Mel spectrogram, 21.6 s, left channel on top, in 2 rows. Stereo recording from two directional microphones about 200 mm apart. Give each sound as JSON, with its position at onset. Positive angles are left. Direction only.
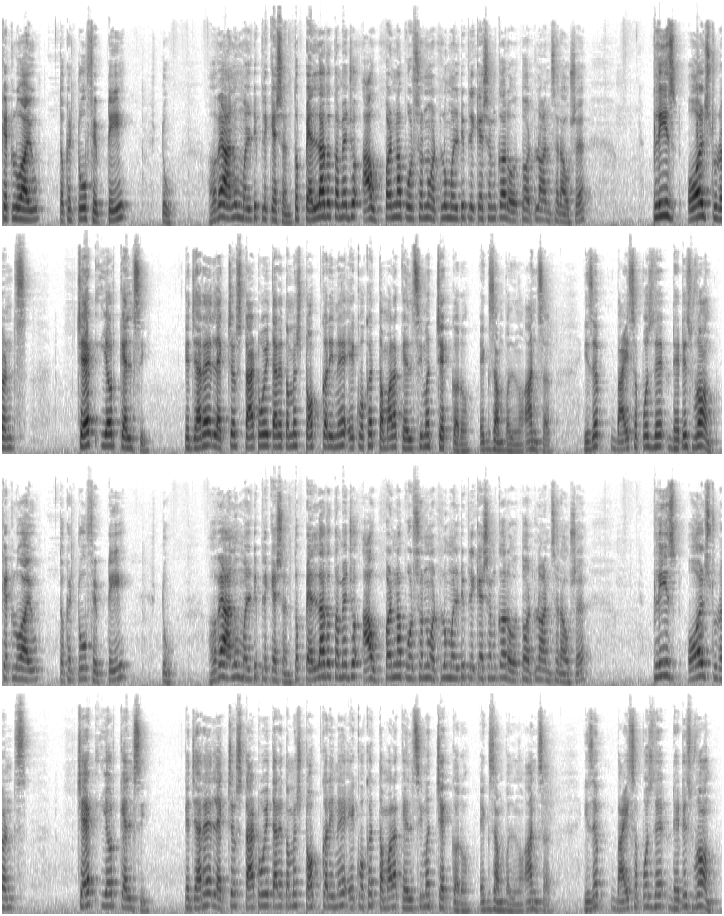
{"t": 0.0, "sound": "speech", "side_deg": 30}
{"t": 3.1, "sound": "speech", "side_deg": 30}
{"t": 4.9, "sound": "speech", "side_deg": 20}
{"t": 9.7, "sound": "speech", "side_deg": 40}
